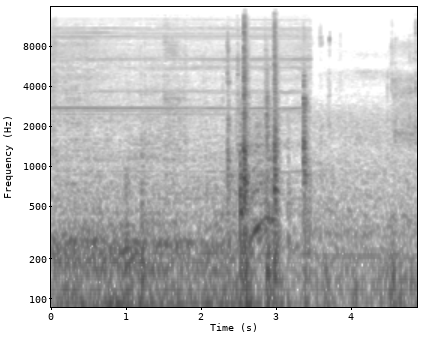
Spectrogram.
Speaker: so we'll just hit this to close up the door on the ramp so the ramp will go right back in car will raise itself back up and the door will close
